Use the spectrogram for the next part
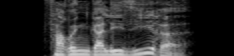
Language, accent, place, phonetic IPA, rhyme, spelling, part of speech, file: German, Germany, Berlin, [faʁʏŋɡaliˈziːʁə], -iːʁə, pharyngalisiere, verb, De-pharyngalisiere.ogg
- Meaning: inflection of pharyngalisieren: 1. first-person singular present 2. first/third-person singular subjunctive I 3. singular imperative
